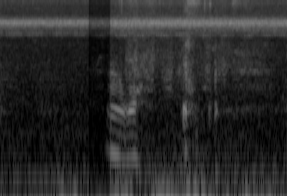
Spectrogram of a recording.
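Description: Steady high-pitched drone of insects, which drops out for a moment just before a second in.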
